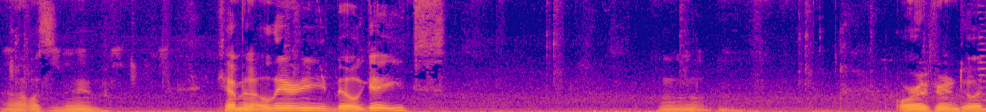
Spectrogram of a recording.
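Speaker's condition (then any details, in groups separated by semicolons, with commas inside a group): Traumatic brain injury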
